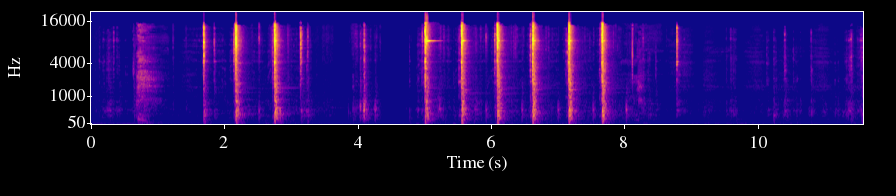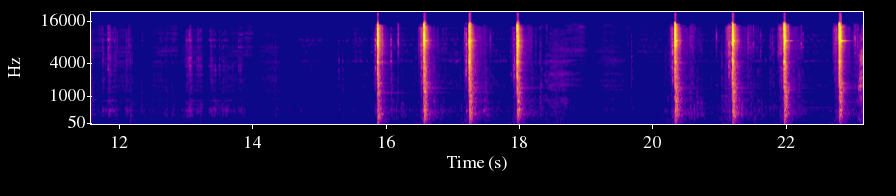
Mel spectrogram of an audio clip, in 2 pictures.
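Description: A slide hammer's weight is slammed against its stop again and again, making sharp, ringing metal clanks in runs of three to six blows about half a second apart, with pauses and fainter clinks between the runs. It is pulling a stuck blade carrier off a lawnmower's crankshaft.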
